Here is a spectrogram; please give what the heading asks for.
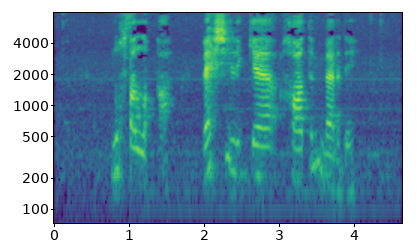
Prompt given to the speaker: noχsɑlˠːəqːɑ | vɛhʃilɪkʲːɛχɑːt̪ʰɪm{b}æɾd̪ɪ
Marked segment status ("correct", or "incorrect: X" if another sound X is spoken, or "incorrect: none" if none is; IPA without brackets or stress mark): correct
